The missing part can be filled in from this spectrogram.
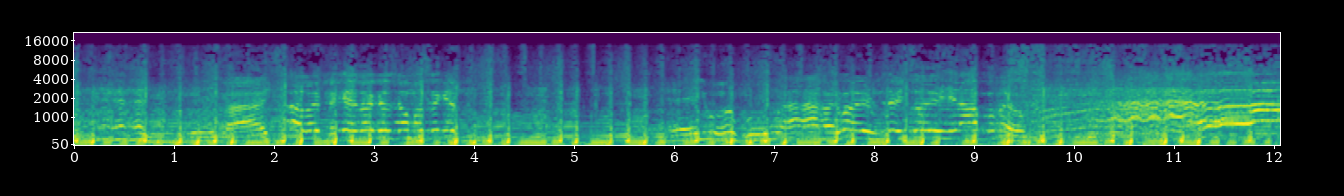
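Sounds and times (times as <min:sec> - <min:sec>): reversed beat: 0:00.0 - 0:12.0
wavering reversed vocal line: 0:06.8 - 0:12.0.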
